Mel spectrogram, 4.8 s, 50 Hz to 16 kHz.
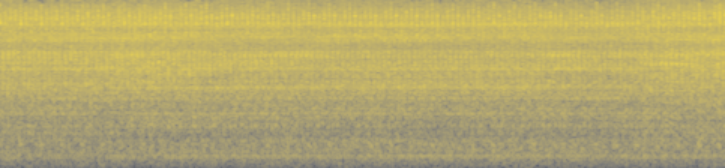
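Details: Volvo 1.5 T3 petrol engine at idle: loose, uneven tapping of about two or three knocks a second over a hissy background; knocking source unclear.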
